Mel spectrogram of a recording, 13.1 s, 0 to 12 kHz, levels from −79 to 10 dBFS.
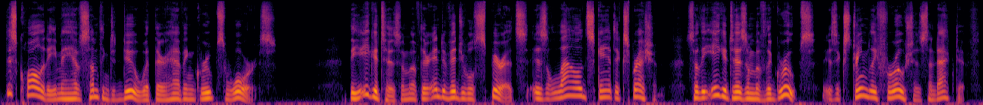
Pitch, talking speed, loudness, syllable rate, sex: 145 Hz, 150 wpm, -20 LUFS, 5.1 syllables/s, male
